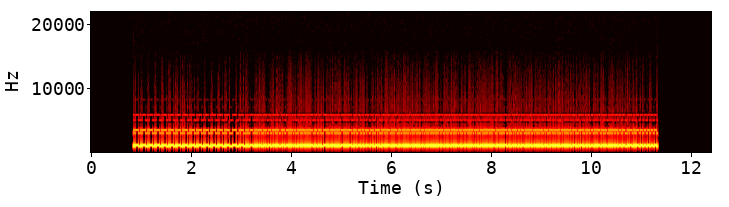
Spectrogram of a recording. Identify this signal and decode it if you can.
NAVTEX (SITOR-B), 100 baud, 170 Hz shift, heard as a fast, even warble, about 1100 Hz centre. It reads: ZCZC YA47 NAV WARNING 377. WRECK IN PSN 22-32S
